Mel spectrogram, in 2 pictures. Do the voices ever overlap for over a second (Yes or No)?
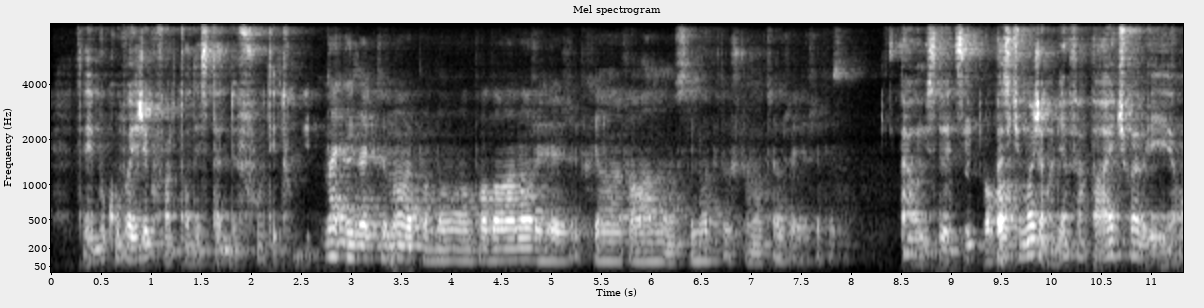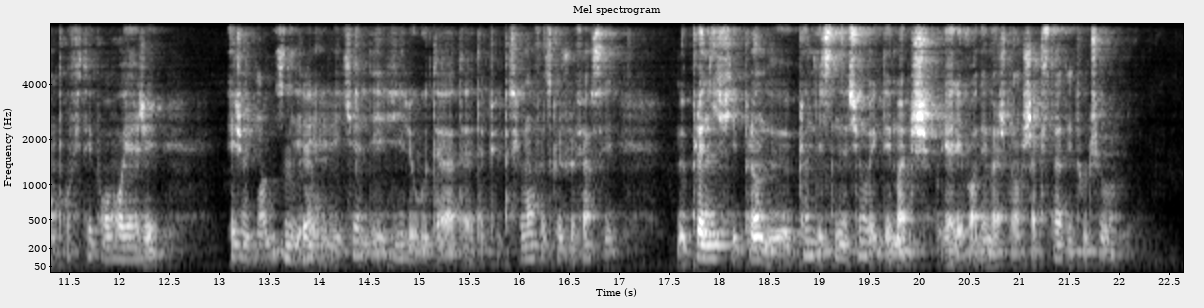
No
